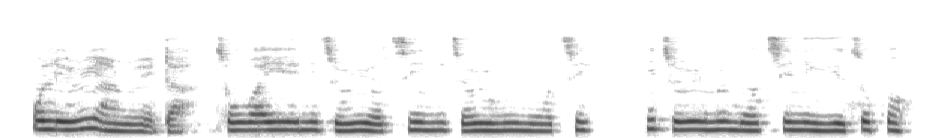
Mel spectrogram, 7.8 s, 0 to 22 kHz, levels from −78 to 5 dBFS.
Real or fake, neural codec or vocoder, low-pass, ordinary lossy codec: fake; codec, 16 kHz, 16 kbps, FreqCodec, larger model; 7.2 kHz; none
